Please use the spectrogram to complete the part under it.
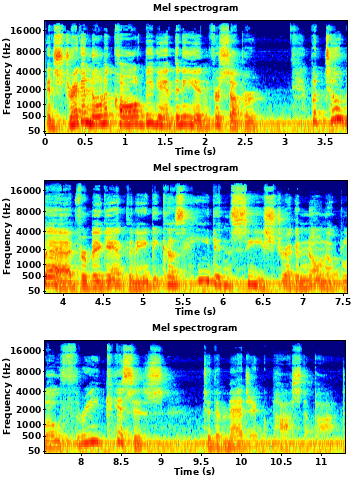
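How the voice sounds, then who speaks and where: Very animated male children's storyteller. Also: high-pitched, a little slow, noisy background. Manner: animated, expressive. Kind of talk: expressive children's picture-book reading.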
